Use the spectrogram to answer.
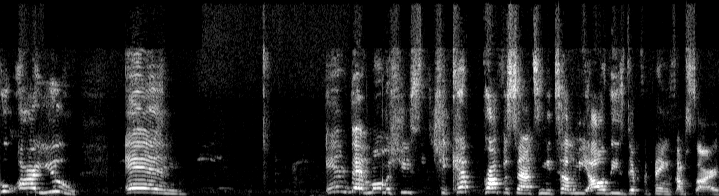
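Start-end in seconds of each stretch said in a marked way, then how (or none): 0.0-0.8 light, high cried-out voice. Retelling pointing at a prophesying lady: imitating own past scream. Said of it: "Literally screaming".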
